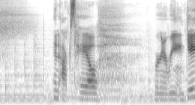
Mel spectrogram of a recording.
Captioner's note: exhaling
